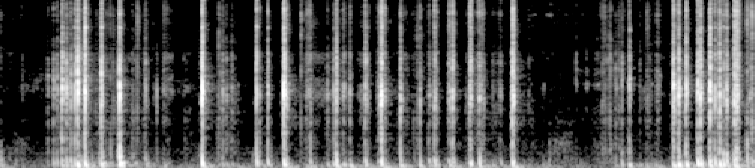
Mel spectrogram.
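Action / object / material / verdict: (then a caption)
scrape / dry soap block scraped with a blade / soap / none. A hand-held, solid, pale blue dry soap disc has crumbly chips scraped off its edge with a utility blade. Quick, dry, crunchy scraping strokes come in bright, gritty bursts with almost no ring, grouped in clusters separated by short pauses.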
